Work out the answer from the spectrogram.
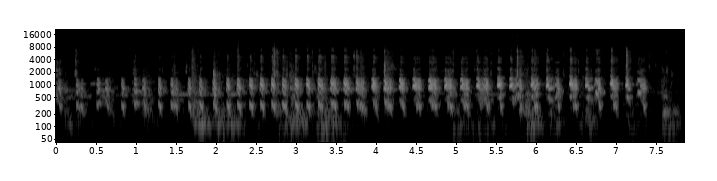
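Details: Female chukar partridge (chakor) giving a long run of rapid, evenly spaced clucking notes, steady and continuous for about eight seconds with little else heard.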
